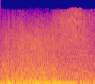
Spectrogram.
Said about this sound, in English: We are. There was just a huge explosion. We're in the middle of an argument, and all of a sudden, all hell has broken loose.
